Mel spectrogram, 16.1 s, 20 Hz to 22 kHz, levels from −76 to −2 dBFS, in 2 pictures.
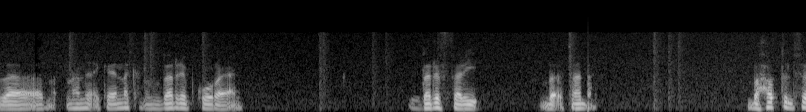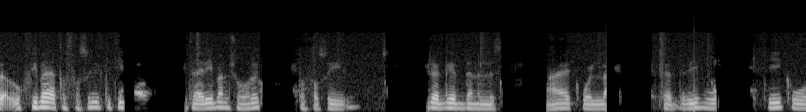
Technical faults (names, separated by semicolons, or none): dropped buffer (overrun); speech suppressed in double talk; other side's voice leaking through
